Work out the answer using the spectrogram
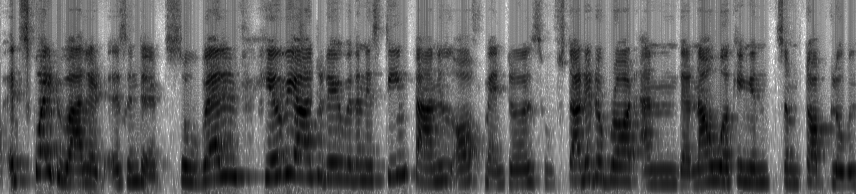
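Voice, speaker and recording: A woman's voice: sits high, sharp tone, low-quality recording. A young woman with an Indian English accent, hosting and presenting a live online webinar for students. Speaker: webinar host. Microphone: online call microphone.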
